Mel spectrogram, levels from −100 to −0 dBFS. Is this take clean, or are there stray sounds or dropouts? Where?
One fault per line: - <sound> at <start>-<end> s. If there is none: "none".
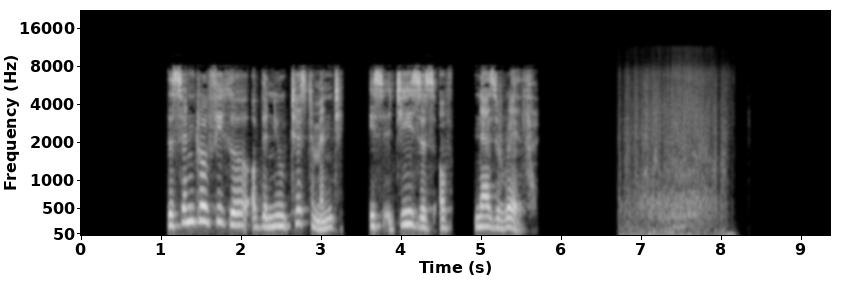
- squeak at 6.7-8.2 s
